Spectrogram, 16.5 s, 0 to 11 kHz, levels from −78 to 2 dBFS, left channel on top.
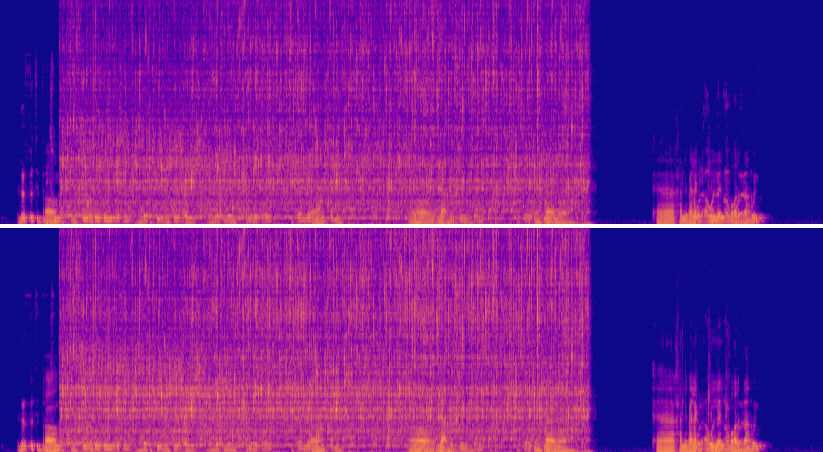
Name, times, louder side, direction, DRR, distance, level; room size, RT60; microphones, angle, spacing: voice 1, 0.3-5.4 5.9-6.8 8.6-8.7 8.9-9.7 10.4-11.3 13.8-15.2, equal, 70° left, 2.6 m, -30 dB
Water tap faucet / Sink (filling or washing), 1.2-11.8, right 4 dB, 20° right, 0.8 m, -27 dB
voice 2, 8.1-9.5 10.7-11.5 13.0-15.1, right 3 dB, 85° right, 0.9 m, -25 dB
27.5 x 10.5 x 2.3 m
head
